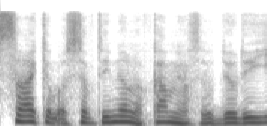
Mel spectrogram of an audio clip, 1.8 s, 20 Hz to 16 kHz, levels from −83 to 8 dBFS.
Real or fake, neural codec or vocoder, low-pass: fake; codec, 16 kHz in and 24 kHz out, 0.4 kbps, LongCat-Audio-Codec, four codebook decoder; 10.8 kHz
